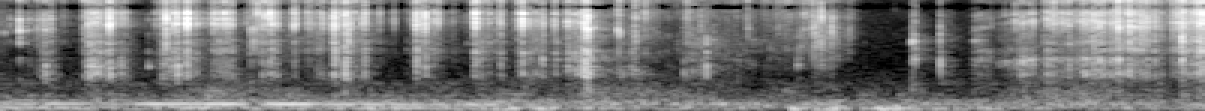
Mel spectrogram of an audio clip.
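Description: A metal box-cutter blade scrapes the coating and soap off a hand-held solid soap bar with a blue painted coating and red heart decals, cutting it into shavings. The result is a quiet, dense run of bright, crisp scratching and rasping strokes, with a faint low steady hum under the first two seconds.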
